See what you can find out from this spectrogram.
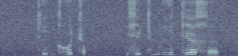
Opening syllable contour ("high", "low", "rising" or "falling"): low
